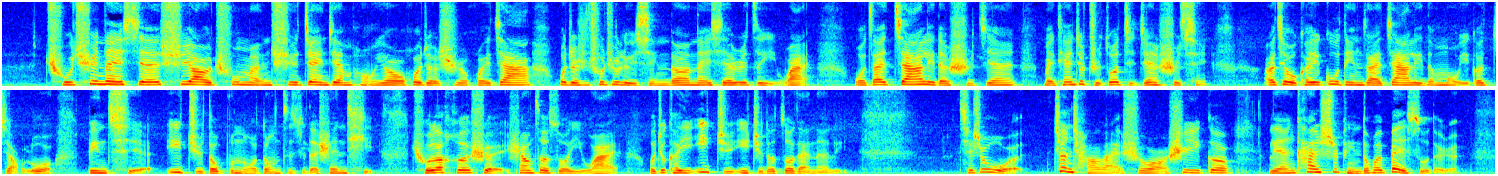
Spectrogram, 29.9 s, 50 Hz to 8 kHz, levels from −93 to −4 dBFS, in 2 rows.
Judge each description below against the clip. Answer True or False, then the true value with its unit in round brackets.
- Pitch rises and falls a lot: False (3.5 semitones)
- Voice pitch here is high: True (205 Hz)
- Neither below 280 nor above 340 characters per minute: False (240 characters per minute)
